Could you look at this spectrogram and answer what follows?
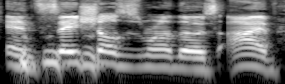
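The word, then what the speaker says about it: Seychelles: Oh the seell seells.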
